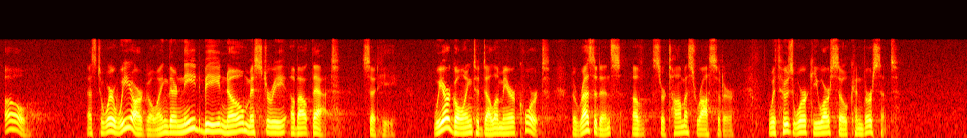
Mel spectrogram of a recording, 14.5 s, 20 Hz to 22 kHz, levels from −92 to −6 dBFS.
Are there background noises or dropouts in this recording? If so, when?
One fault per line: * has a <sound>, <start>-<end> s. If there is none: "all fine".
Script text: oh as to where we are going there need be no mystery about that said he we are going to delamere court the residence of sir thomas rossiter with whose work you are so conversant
all fine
